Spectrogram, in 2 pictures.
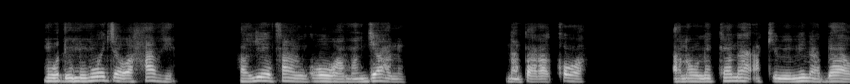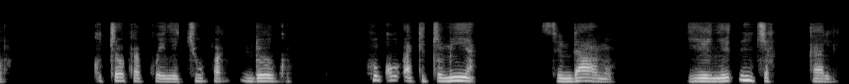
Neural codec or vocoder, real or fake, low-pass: codec, 24 kHz, 1 kbps, SNAC; fake; 7.2 kHz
